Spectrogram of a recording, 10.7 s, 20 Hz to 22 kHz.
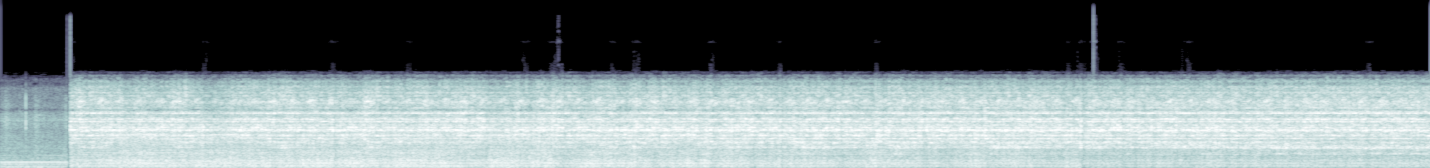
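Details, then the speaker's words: Colchester Triumph 2000 lathe skimming a cast-iron 1930s Studebaker front brake drum, slightly oval, held in a 4-jaw chuck: harsh continuous high-pitched screech from tool chatter caused by vibration. "we've got some chatter going on here in that corner oh I don't know what's going on with that"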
